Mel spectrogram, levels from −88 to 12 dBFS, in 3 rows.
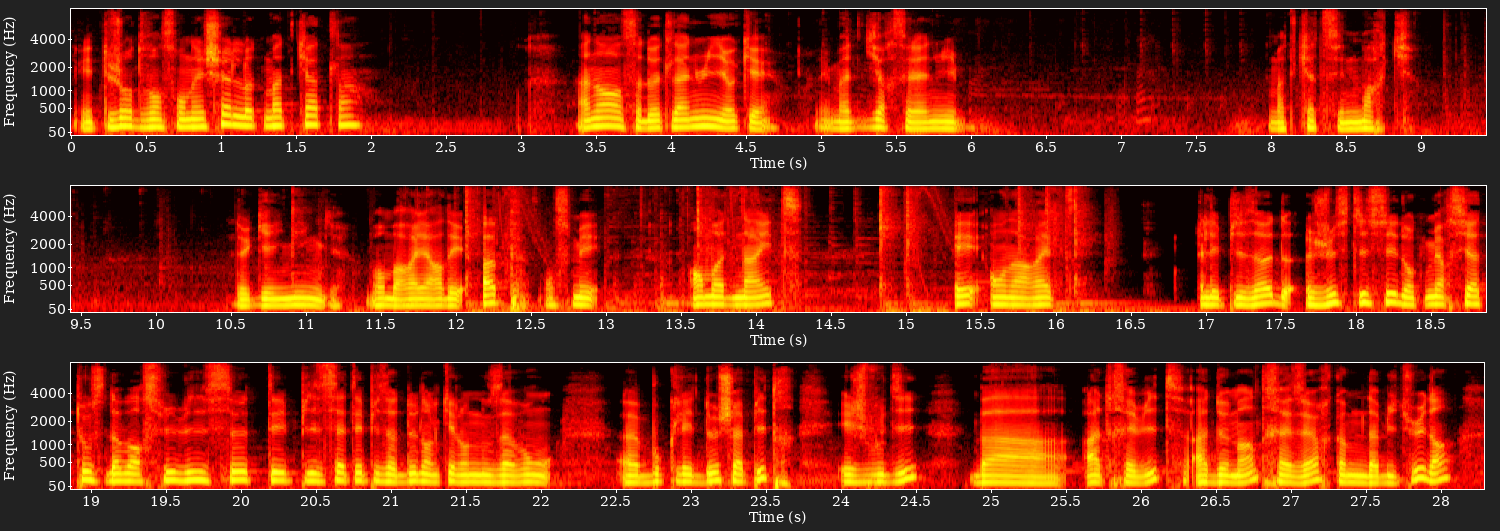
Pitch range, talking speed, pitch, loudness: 110-140 Hz, 170 wpm, 125 Hz, -17 LUFS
